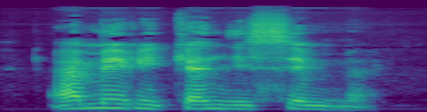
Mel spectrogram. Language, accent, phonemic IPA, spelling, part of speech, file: French, Canada, /a.me.ʁi.ka.ni.sim/, américanissimes, adjective, LL-Q150 (fra)-américanissimes.wav
- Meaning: plural of américanissime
